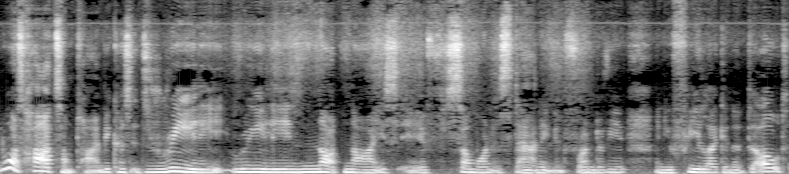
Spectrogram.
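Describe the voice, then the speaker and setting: With a German accent, a woman speaks using ordinary pitch variation. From Germany. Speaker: youth worker and wellbeing livestreamer. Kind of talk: casual livestream talk. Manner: halting.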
